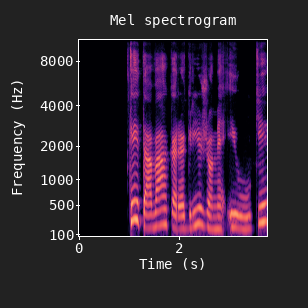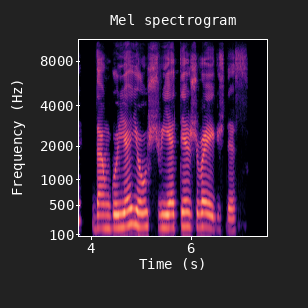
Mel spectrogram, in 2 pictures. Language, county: Lithuanian, Tauragė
